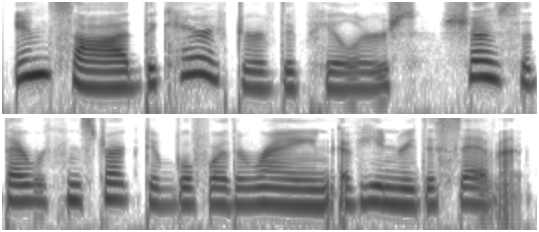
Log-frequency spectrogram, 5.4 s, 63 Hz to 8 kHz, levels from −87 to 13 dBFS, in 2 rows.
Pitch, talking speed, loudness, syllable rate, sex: 225 Hz, 200 wpm, -18 LUFS, 5.9 syllables/s, female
